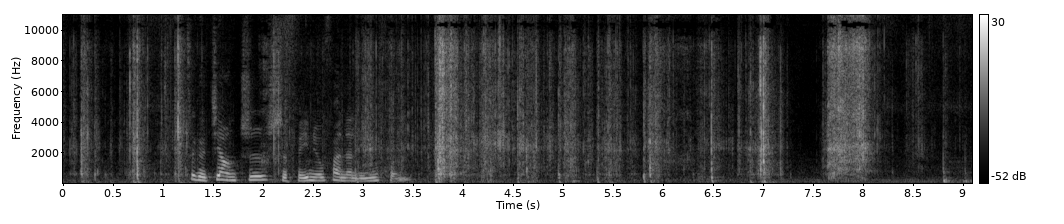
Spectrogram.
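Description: A pepper grinder grinds with a dry, gritty crackle.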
